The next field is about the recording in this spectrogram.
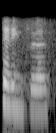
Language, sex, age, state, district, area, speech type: Tamil, female, 30-45, Tamil Nadu, Krishnagiri, rural, conversation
